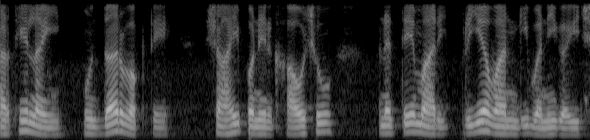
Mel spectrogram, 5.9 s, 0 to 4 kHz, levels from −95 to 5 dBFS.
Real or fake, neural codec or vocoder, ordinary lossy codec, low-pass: real; none; none; 3.6 kHz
